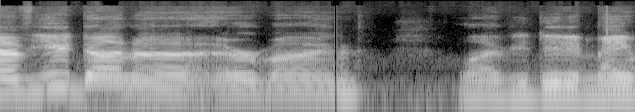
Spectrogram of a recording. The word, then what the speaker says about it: Irvine: it right it's pronounced Irvin Irvine Irvine no they pronounce it Irvine here uh Irvin would be no e on the end this is Irvine Kelly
